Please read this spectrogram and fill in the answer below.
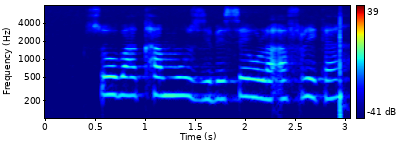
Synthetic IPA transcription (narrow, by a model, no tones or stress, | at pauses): sɔɓakʰamuziɓɛseula̰ʔafriːk̬ʼa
